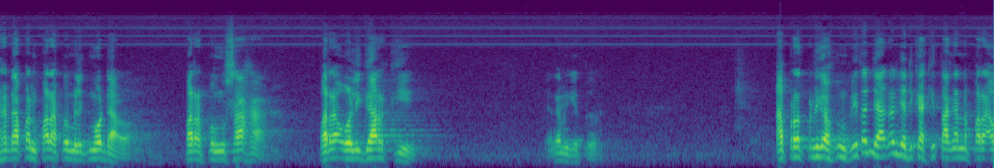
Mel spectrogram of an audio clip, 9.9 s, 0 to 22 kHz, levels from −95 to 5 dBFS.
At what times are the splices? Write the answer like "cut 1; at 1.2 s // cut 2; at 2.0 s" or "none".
none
